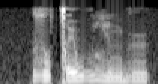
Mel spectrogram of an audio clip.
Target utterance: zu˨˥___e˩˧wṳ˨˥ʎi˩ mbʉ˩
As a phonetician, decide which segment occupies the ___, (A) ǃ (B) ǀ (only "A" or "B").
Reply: B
